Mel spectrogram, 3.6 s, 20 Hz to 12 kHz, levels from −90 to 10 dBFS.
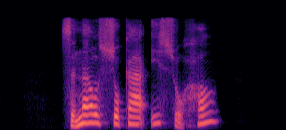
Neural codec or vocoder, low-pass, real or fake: codec, 16 kHz, 0.8 kbps, ZipCodec; 7.2 kHz; fake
